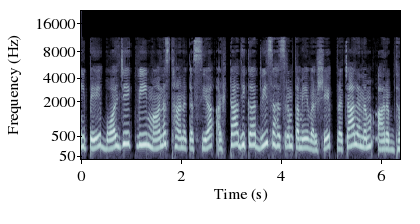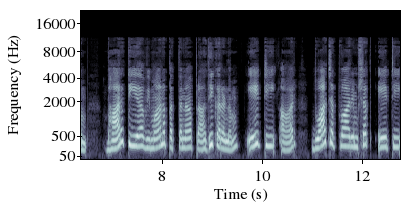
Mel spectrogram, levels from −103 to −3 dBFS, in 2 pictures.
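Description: A speech recording with plainly audible codec damage throughout. Nothing is present above about 11.5 kHz, so the top of the spectrum is simply missing and the sound is dull. The remaining detail sounds smeared and unsteady. This is likely AAC compression, AAC-LC at a low bitrate that fits roughly 32 kbps. At that rate the encoder discards high bands entirely and quantises what is left coarsely.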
